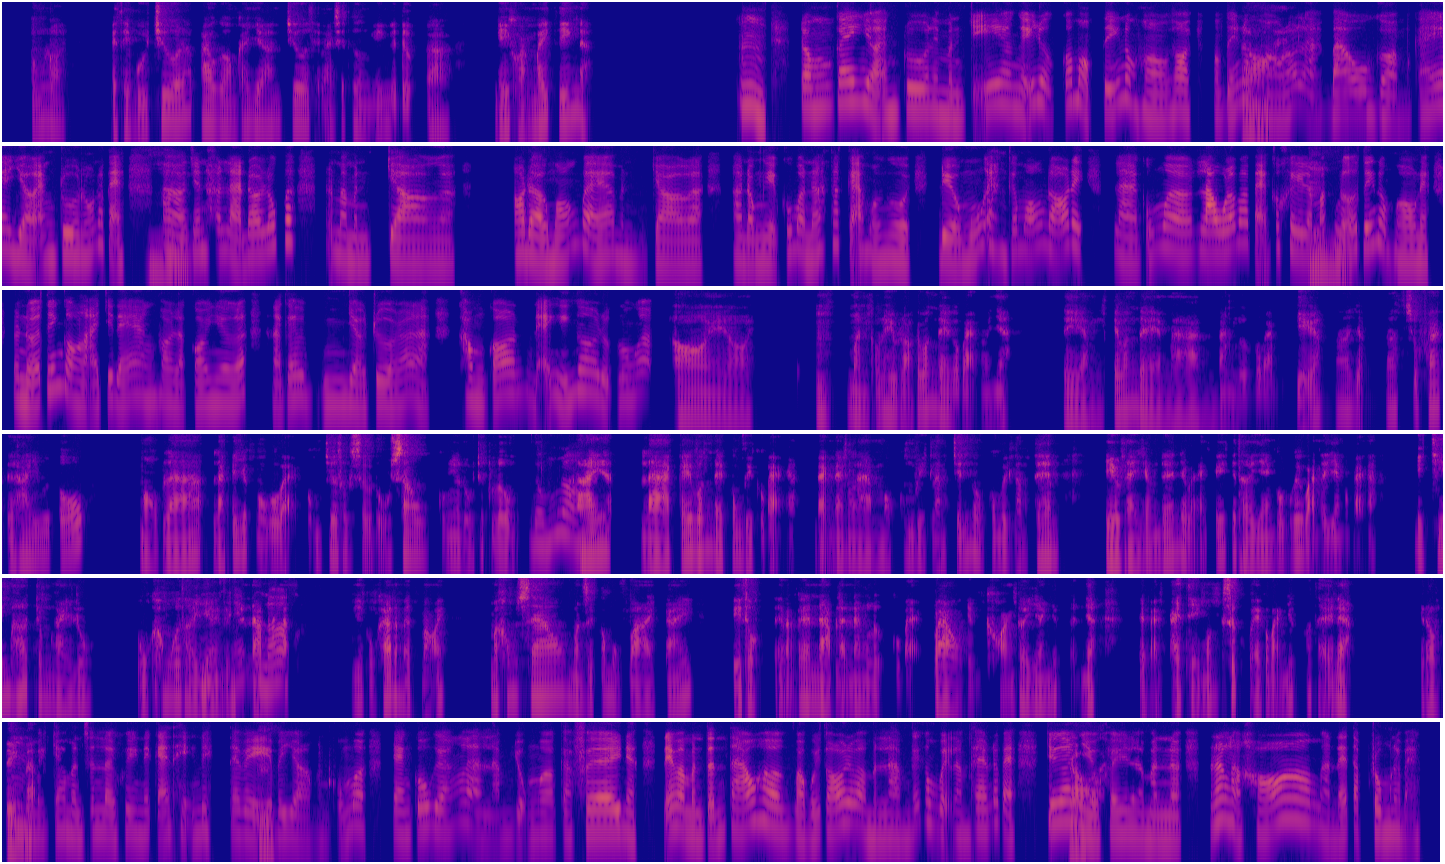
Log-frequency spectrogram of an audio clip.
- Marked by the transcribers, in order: tapping; laughing while speaking: "nên là"; in English: "order"; laughing while speaking: "tất"; other background noise
- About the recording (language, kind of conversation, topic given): Vietnamese, advice, Làm sao để nạp lại năng lượng hiệu quả khi mệt mỏi và bận rộn?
